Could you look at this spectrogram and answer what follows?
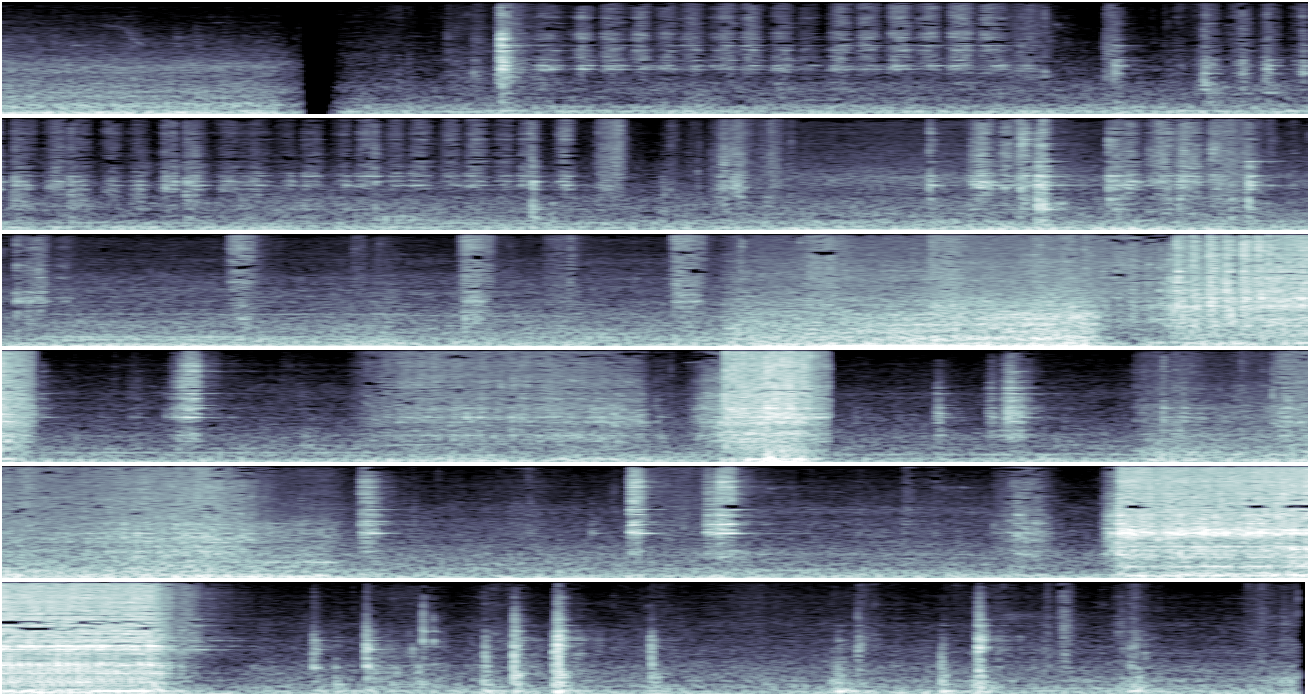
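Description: Tool work fitting a hydrofoil to an outboard motor: filing and scraping with scattered clicks and knocks, broken by a few short, louder bursts, the longest lasting about a second near the end.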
